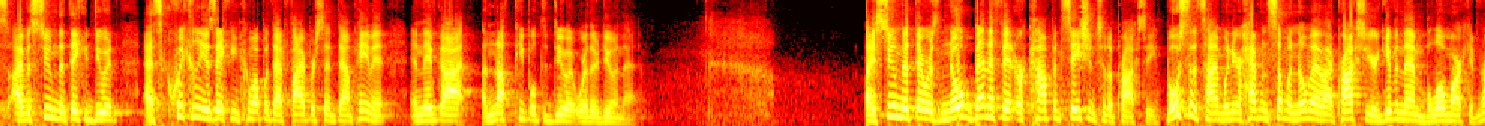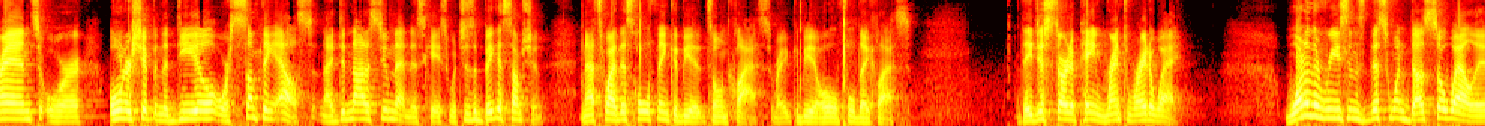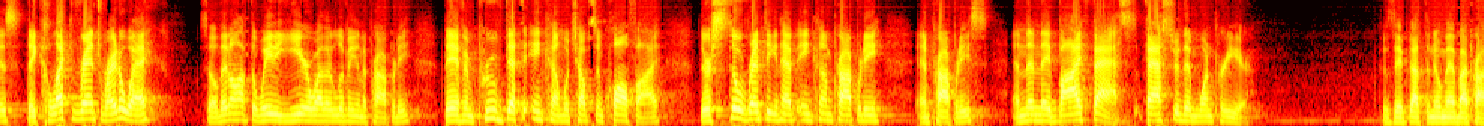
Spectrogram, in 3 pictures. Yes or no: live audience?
yes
